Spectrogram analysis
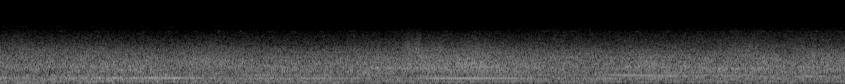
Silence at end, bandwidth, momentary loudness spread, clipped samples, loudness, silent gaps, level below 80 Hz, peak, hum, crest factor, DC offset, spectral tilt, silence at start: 0 s; 10.5 kHz; 3 LU; under 0.1%; -31 LUFS; none; -50 dBFS; -18 dBFS; none; 14 dB; under 0.1%; -7 dB/octave; 0 s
